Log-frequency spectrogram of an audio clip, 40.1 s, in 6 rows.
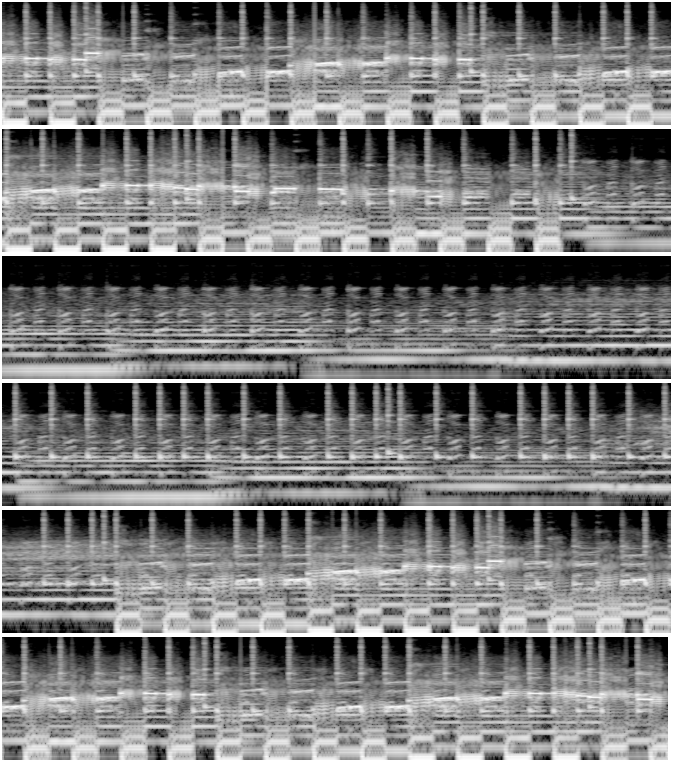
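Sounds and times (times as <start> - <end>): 
slowed funk music: 0.0 - 12.9, 20.2 - 40.1.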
